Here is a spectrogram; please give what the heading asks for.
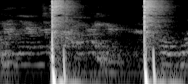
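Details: Liba device: two sharp, loud pops about a second apart, each a quick double snap, over a quiet hum, with a burning smell; the device won't turn on; electrical cause unknown.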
